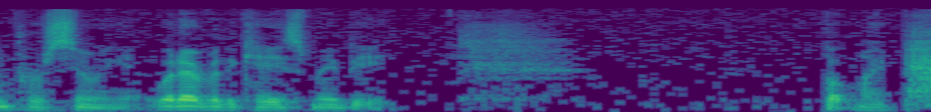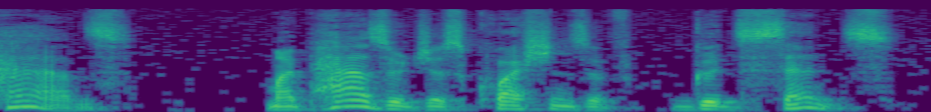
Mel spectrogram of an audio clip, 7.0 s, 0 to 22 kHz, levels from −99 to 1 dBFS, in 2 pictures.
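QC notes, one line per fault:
Throughout: overdone noise removal. A noise reduction stage set too aggressively is cutting individual frequency bands whenever they sit near its noise estimate, taking quiet speech detail with them. The background drops and breaks up into twinkling, warbling specks.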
